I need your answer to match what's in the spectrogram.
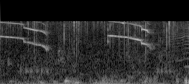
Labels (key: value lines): label: biophony, rattle response
recorder: SoundTrap 500

label: biophony
recorder: SoundTrap 500

label: biophony, dolphin
recorder: SoundTrap 500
